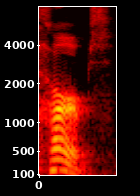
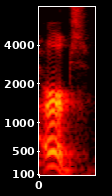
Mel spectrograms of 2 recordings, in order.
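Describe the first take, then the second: First: The word starts with an audible h sound. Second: The word starts without an h sound. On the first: The speaker calls it right. "which we should say herbs" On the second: The speaker calls it wrong. "I don't understand why we don't pronounce the H"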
